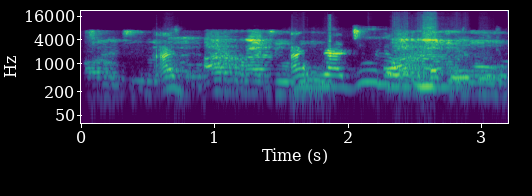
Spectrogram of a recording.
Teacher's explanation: تو یہ دو را نہیں ہے. ایک لام ایک را ہے. لام کو را میں ادغام کیا ہے. الرجل. یا ابھی مثال دی تھی الشمس.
